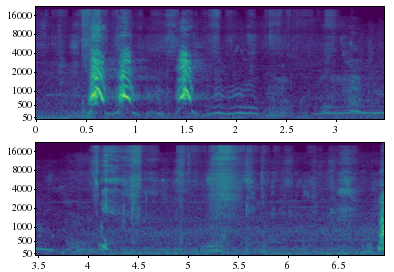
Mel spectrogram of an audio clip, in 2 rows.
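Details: Pet dogs, a schnauzer and a West Highland White Terrier, recorded on 4 January 2020: three sharp, high barks in quick succession within the first second and a half, followed by softer, lower whining tones and scattered household noises.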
